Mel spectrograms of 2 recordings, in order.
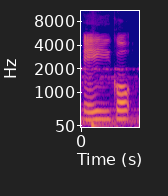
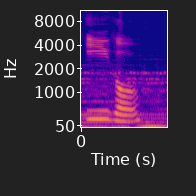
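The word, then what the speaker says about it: えいご: It should be eigo, not ego, because sometimes I hear it that way.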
